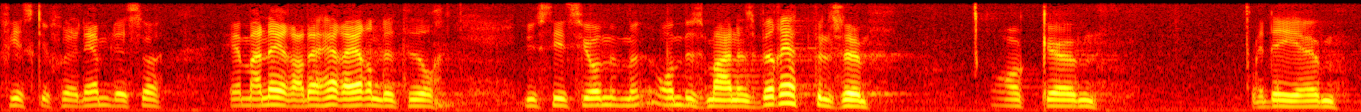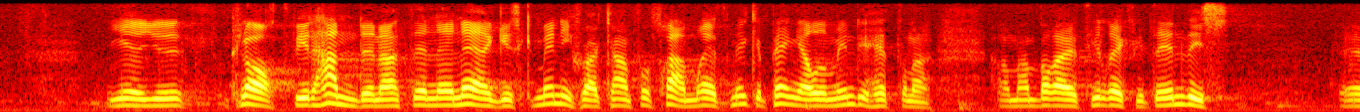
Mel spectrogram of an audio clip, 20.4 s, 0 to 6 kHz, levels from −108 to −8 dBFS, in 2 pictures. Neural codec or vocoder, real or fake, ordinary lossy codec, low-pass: none; real; none; 5.4 kHz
